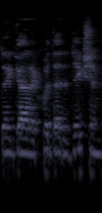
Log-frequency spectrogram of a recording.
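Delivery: ordinary talk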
